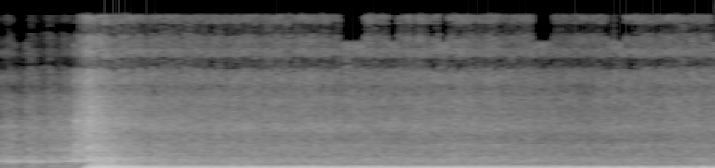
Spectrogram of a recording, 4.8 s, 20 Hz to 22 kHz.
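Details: 2004 Yukon Denali, 6.0 LQ4 with 6.2 LS3-style top end (823 heads, 228/228 cam, 50lb injectors, ported throttle body), built 4L65E, brand-new exhaust. First start: fires quickly into a deep, steady, throaty V8 idle, no misses; healthy.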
